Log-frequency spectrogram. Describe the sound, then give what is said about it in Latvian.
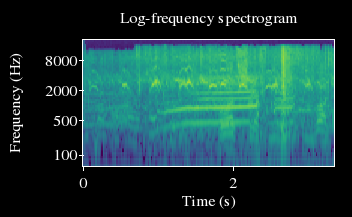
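Several hens cluck and squawk in quick, overlapping bursts, with a steady hum of busy crowd noise underneath, at a monthly market in Viļāni, Latvia. “Tirga burzmavistu kladzinošana smirdzīga garmoškas spēle, bet poritam baznīcas zvoni, kā jau pisvādinis saukdami ļauts izmišu.”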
